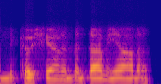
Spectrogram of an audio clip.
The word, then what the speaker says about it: Nicotiana benthamiana: But essentially, what we do is using the Nicotiana benthamiana, which you didn't quite get it right, but you were close.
